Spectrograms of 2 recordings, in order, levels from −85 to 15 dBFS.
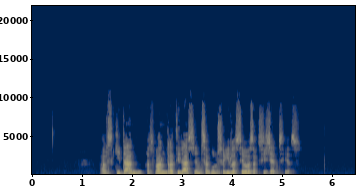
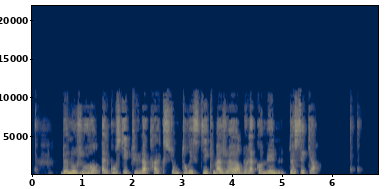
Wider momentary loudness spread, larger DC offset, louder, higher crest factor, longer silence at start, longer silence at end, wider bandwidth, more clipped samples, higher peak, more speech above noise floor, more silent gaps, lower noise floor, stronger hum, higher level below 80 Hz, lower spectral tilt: first, 11 LU vs 7 LU; neither; about the same, -25 LUFS vs -25 LUFS; about the same, 24 dB vs 20 dB; first, 1.4 s vs 0.05 s; first, 1.15 s vs 0.4 s; about the same, 10 kHz vs 11 kHz; neither; first, -2 dBFS vs -6 dBFS; second, 54 dB vs over 66 dB; neither; second, -78 dBFS vs under -90 dBFS; neither; first, -60 dBFS vs -70 dBFS; first, -4.5 dB/octave vs -3 dB/octave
